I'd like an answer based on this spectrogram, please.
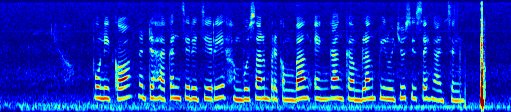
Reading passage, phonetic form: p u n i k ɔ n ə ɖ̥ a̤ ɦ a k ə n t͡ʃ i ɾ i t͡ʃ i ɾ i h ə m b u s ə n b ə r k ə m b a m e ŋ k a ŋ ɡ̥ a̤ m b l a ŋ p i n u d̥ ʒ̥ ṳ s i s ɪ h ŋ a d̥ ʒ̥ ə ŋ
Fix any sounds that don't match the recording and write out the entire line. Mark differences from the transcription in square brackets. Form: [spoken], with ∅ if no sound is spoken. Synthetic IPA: p u n i k ɔ n ə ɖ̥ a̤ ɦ a k ə n t͡ʃ i ɾ i t͡ʃ i ɾ i h ə m b u s [a] n b ə r k ə m b a [ŋ] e ŋ k a ŋ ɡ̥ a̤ m b l a ŋ p i n u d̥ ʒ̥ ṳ s i s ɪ h ŋ a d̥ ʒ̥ ə ŋ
